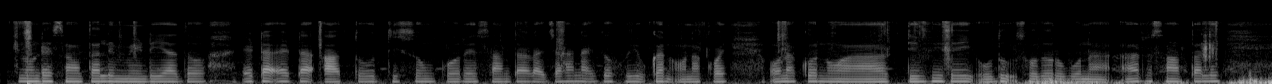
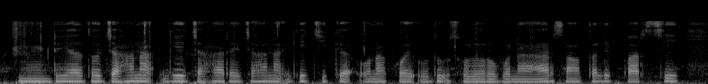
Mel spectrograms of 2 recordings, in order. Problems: background sounds at intervals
